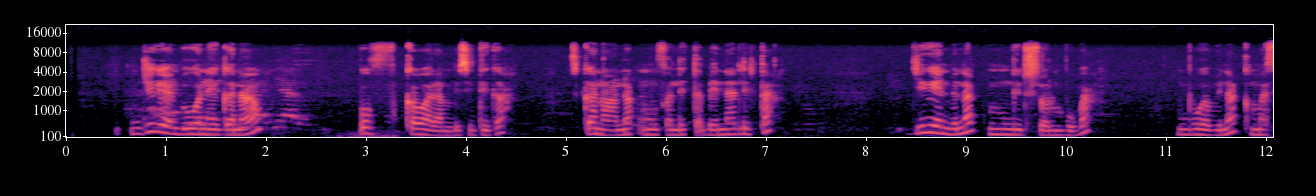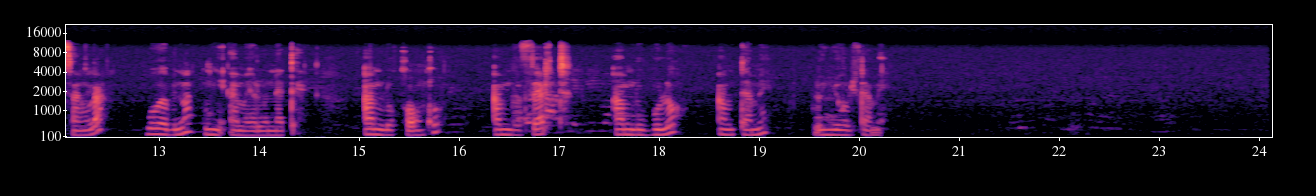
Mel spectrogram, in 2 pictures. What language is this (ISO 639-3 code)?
wol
